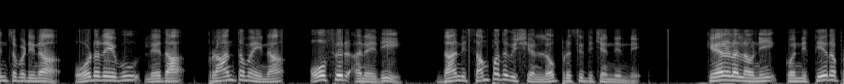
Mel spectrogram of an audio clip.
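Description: Speech with heavy 4-bit ADPCM compression throughout: gritty hiss rides every loud syllable, and a spectrogram shows level-tracking broadband noise with nothing above 5.3 kHz.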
